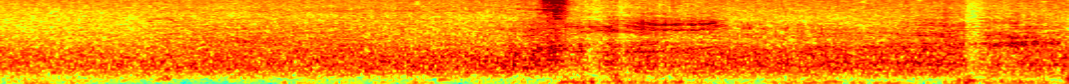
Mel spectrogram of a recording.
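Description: Steady rushing noise of wind on a handheld camera microphone outdoors, with a faint low rumble underneath.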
